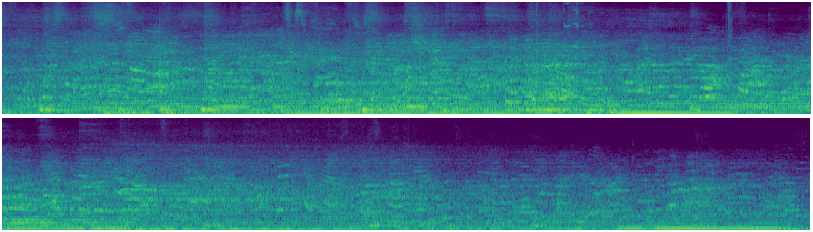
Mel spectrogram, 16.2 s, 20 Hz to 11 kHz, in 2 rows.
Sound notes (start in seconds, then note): 1.1 another band playing; 5.3 door squeaks open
